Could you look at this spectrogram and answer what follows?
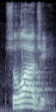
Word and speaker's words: Szilagyi: How did she pronounce it? I am terrible at that. Szilagyi.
